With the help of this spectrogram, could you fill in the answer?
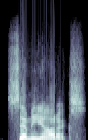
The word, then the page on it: semiotics: American English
